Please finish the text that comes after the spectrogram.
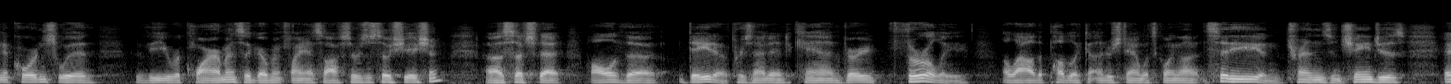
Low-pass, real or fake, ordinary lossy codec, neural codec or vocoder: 7.2 kHz; fake; AAC, 32 kbps; autoencoder, 48 kHz, 32 numbers a frame, DAC-VAE, trained on Japanese speech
